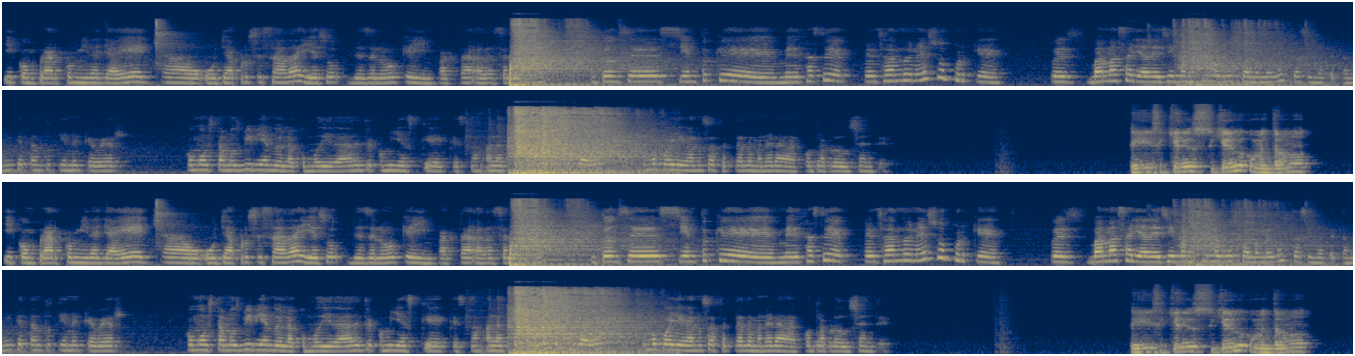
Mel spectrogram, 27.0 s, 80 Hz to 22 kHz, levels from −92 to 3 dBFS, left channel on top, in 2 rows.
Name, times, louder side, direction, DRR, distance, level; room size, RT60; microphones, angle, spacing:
voice 1, 0.0-5.5 5.9-10.0 10.5-14.7 15.4-19.6 19.9-22.3, right 4 dB, 40° right, 0.6 m, -29 dB
sound 1, 0.6-1.3 1.5-1.6 5.1-6.7 11.3-13.8 18.2-20.3, left 1 dB, 15° left, 0.8 m, -26 dB
voice 2, 24.8-26.5, left 1 dB, 65° left, 1.2 m, -27 dB
6.9 x 6.7 x 2.7 m
head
